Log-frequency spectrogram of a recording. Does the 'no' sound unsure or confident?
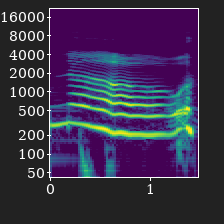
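unsure. The no sounds hesitant and questioning.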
